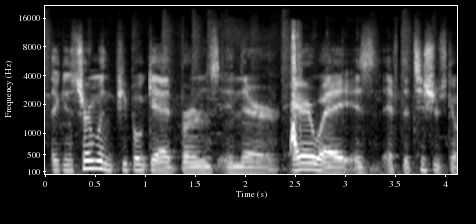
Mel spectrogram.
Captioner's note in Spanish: none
